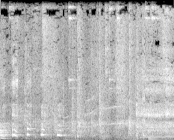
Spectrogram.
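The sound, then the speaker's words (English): A dog whimpers in four short, high-pitched whines in quick succession, followed by soft rustling and shuffling noise. “Hold on, let me get the dog.”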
